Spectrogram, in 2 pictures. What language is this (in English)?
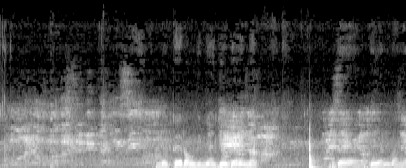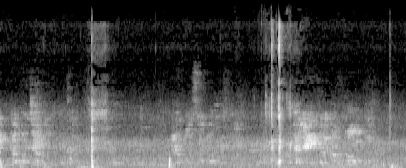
Indonesian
